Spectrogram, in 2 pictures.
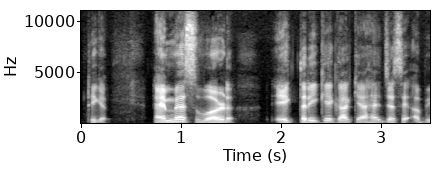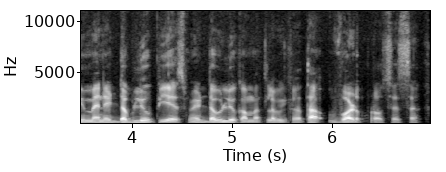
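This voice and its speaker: A man lectures to an online class for an exam, going over each term twice. His voice sits a little low. The sound is close and dry. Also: fairly bright tone, dry recording. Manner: repeats key terms, checks in with "ठीक है", calls students "बेटा". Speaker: exam-prep computer teacher.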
